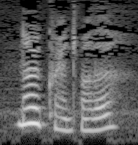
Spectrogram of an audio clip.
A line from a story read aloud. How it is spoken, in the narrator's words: answered the princess, with a little gasp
